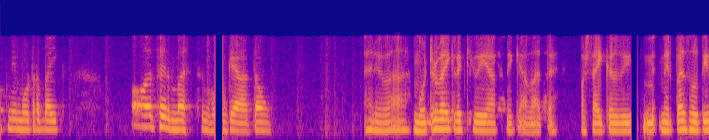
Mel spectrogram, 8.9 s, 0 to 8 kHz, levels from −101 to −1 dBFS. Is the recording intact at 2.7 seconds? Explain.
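No. From 2.68 to 2.83 s there is packet loss on an ADPCM call. About 100 ms of speech, on the order of ten packets, is gone and replaced by a hard-edged silent gap. Because ADPCM codes each sample as a difference from an adaptive prediction, the decoder's predictor and step size drift out of step with the sender's during the gap. The speech that follows comes back mismatched and takes some tens of milliseconds to settle.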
